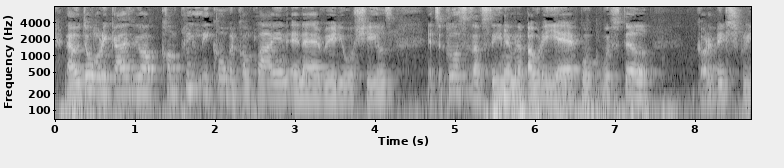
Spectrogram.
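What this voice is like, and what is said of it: Sore, strained voice. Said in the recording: “I don't know if you can hear by my voice, but it's a bit sore this morning”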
